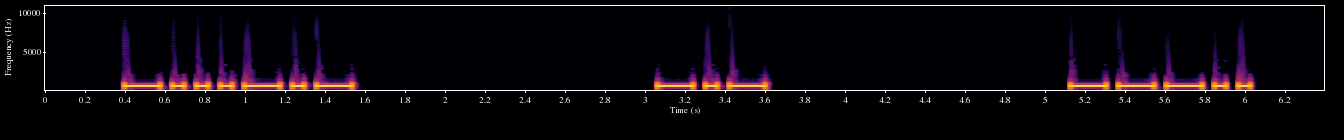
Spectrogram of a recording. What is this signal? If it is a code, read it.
Morse code, heard as a keyed tone, about 20 wpm, spaced as for 5 wpm, 700 Hz. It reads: <BK>K8
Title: 250 Lesson 40e - BK - Three Characters 20wpm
